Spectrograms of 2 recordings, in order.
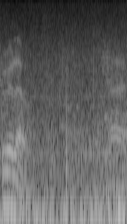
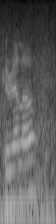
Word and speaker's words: Carrillo: Carrillo. Did you notice that one of them pronounced Carrillo and the other Carrillo? The Lambs Club in New York, they pronounce it gorilla.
